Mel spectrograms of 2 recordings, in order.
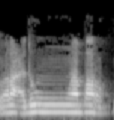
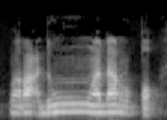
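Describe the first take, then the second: First: "وبرق" said loudly with dark a after b; wrongly heavy ba. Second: Slow "وبرق", thin b vowel and bounced final ق; light ba. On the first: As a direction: thicken the ba of "وبرق". (تفخيم باء "وبرق") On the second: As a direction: keep "وبرق" light, drawn out. (ترقيق باء "وبرق") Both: Shown as a demonstration. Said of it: "لا".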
